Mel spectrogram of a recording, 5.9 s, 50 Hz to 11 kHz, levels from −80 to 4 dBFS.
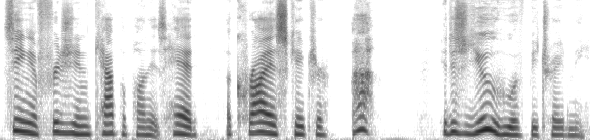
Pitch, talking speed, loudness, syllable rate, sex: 200 Hz, 185 wpm, -20 LUFS, 5.1 syllables/s, female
